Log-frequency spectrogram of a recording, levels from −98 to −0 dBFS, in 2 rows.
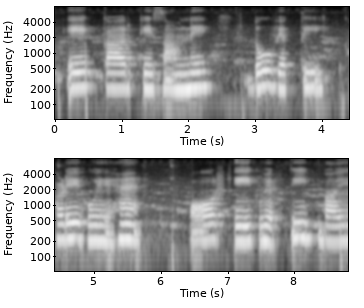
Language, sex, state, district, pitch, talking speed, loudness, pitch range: Hindi, female, Rajasthan, Jaipur, 205 Hz, 95 wpm, -14 LUFS, 195-220 Hz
